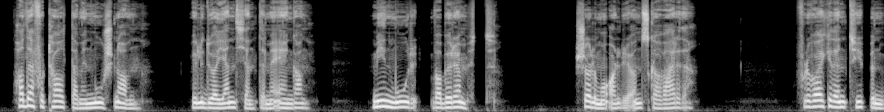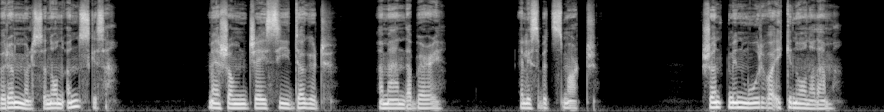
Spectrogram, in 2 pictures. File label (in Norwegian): no lydbok finnmarksdialekt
